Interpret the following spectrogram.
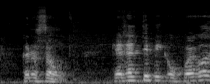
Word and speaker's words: Crossout: El juego se llama Crossbound, creo que es que se dice. Crossout.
